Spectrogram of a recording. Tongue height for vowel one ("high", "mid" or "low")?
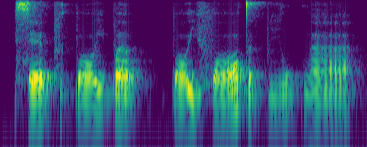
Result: mid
